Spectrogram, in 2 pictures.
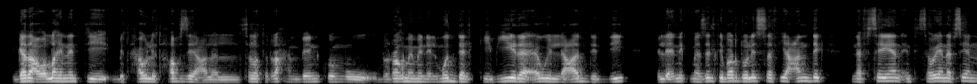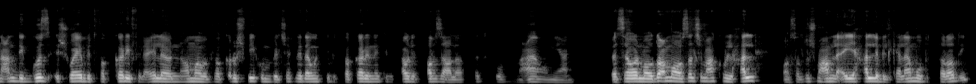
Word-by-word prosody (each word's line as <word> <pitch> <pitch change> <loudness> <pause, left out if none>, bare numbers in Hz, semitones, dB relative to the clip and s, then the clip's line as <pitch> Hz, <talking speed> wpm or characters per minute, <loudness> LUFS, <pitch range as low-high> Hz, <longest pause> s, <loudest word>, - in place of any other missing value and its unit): جدعة 145 -1 +9
والله 140 +3 +7
إن 145 - +2
أنتِ 145 - -2
بتحاولي 235 - +1
تحافظي 135 -1 -1
على 110 0 -3
ال 110 0 -5
صِلة 135 +1 -1
الرحم 130 -2 -4
بينكم. 130 -1 -3
وبالرغم 120 +4 0
من 135 -2 0
المدّة 140 +2 +1
الكبيرة 135 +4 +4
أو 145 +1 +3
اللي 130 -2 +1
عَدّت 135 0 0
دي، 140 +5 -2 0.3
إلّا 125 -2 +2
إنِّك 140 +2 -3
مازلتِ 150 +3 -1
برضه 150 0 +3
لسه 150 -1 +2
في 160 - 0
عندِك 155 0 +1 0.3
نَفْسيًا 155 +4 +2
أنتِ 135 -3 -6
سويّة 145 +2 +1
نَفْسيًا، 150 +2 0
إن 145 - -5
عندِك 150 -2 -3
جزء 155 +3 +1
شوية 145 0 +1
بتفكّري 140 +1 -2
في - - -17
العيلة 140 -1 -1
إن 125 0 -8
هُم 130 +2 -6
ما 135 - -1
بيفكّروش 125 +3 -7
فيكم 150 -3 -3
بالشكل 130 +2 -8
ده 130 - -1
وأنتِ 135 -1 -7
بتفكّري 140 -1 -4
إن 130 - -8
أنتِ 130 -1 -14
بتحاولي 125 +1 -6
تحافظي 130 -2 -7
على 110 0 -6 0.2
علاقتكُم 125 -2 -21
معاهم 120 -3 -10
يعني. 100 0 -19 0.4
بس 120 - -5
هو 140 0 +6
الموضوع 135 0 +4
ما 150 -2 +2
وَصلش 155 +3 -2
معاكم 145 0 -4
لحَل، 130 +4 +2
ما - - -7 0.3
وَصلتوش 120 +5 -15
معاهم 140 +2 -1
لأي 140 +1 +1
حَل 145 +1 +3
بالكلام 135 +3 -5
وبالتراضي؟ 135 - -5
135 Hz, 210 wpm, -22 LUFS, 125-145 Hz, 0.4 s, جدعة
